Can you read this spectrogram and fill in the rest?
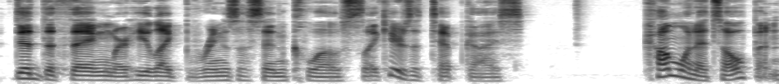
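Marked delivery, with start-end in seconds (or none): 2.9-5.8 play-acted, heavily patronising, condescending tone. Retelling how a man lectured the group about opening hours, mock-condescending. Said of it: "in an even more condescending way".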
